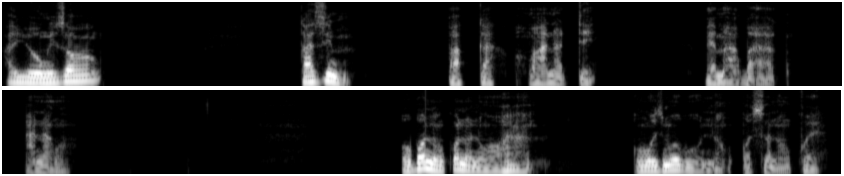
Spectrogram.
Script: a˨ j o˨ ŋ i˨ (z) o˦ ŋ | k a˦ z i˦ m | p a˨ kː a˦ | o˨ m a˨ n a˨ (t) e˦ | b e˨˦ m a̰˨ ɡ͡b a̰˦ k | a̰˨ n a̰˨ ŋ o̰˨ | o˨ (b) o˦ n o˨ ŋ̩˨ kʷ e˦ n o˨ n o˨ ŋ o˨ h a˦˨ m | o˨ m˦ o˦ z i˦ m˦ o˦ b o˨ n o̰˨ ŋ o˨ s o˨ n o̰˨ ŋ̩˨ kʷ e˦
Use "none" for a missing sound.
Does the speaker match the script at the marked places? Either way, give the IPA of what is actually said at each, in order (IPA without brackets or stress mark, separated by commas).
z, t, b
